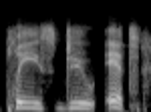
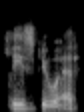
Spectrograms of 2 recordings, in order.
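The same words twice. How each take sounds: First: Do and it are said without a linking w. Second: A w sound links do and it. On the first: "it's spelled please do it" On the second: "we pronounce it please do it"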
